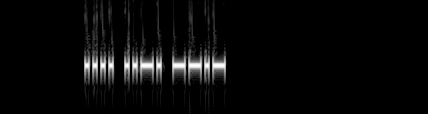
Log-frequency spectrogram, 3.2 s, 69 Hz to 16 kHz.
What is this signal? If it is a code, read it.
Morse code, heard as a keyed tone, about 40 wpm, 700 Hz. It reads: HFQ
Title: USA Call Sign Postfixes - 3 Letters 40wpm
